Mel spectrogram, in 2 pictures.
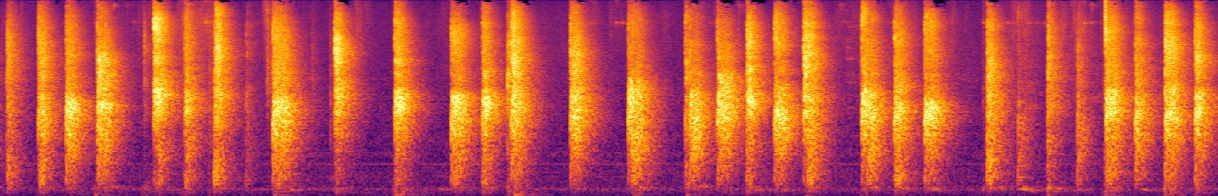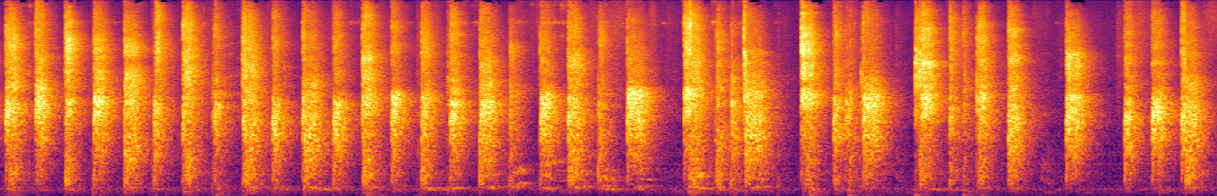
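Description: Bare feet slapping and stamping on a hard tiled floor in a steady dance rhythm, a few sharp strikes a second, with no voice reciting over them.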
